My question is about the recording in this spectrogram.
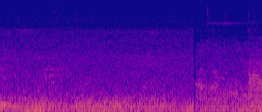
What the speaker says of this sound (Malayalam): ഞാൻ ഇപ്പോൾ മഴയൊക്കെ കൊള്ളാൻ വേണ്ടിയിട്ട് ഇങ്ങനെ പുറത്തിറങ്ങിയിട്ട് വന്നിട്ട് ഇങ്ങനെ മഴയെ ഇങ്ങനെ വായി നോക്കിയിരിക്കുകയാണ്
